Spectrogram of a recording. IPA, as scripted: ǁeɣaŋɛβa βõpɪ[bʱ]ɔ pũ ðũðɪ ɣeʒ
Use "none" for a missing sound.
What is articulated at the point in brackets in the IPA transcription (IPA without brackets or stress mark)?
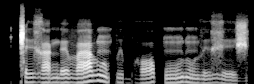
bʱ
